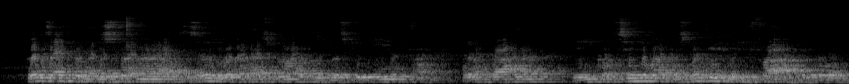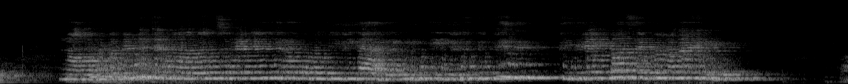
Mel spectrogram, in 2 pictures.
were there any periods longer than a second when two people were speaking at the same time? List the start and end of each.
9.1-10.4

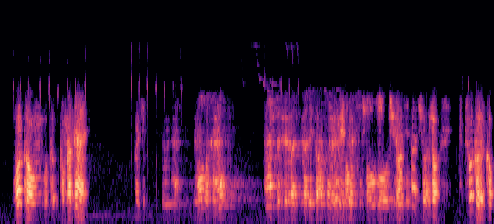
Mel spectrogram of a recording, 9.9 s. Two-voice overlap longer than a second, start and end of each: 6.7-8.2

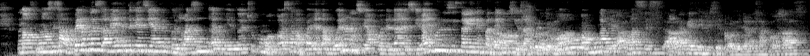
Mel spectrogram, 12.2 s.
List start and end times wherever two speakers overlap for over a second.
7.2-9.2

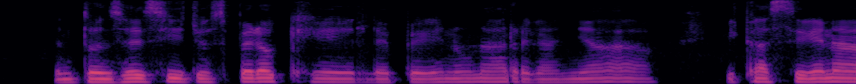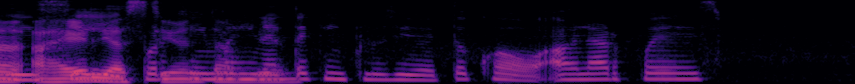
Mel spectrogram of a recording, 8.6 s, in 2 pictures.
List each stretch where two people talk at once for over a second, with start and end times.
4.2-5.8

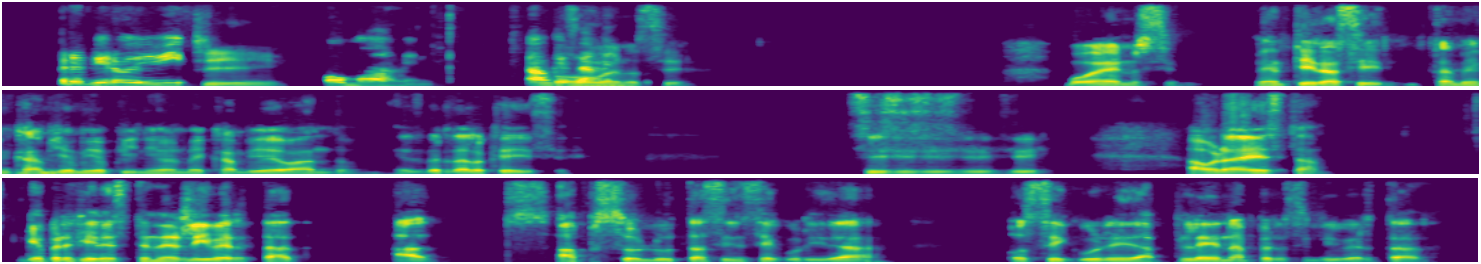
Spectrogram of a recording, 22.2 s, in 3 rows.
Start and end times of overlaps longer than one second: none

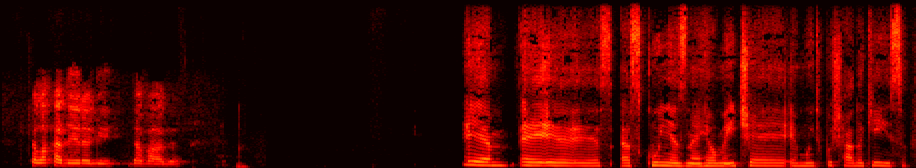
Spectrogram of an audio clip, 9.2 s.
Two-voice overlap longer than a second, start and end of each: none

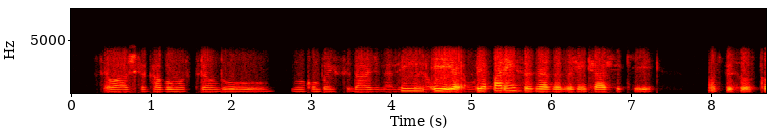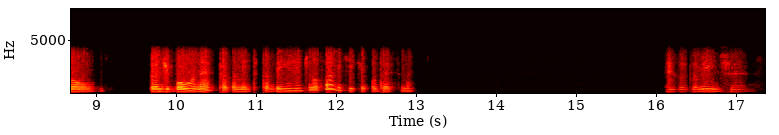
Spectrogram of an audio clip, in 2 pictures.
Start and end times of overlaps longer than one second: 3.9-5.7

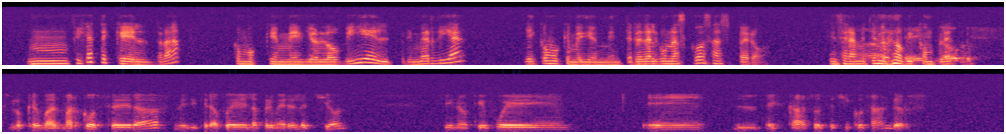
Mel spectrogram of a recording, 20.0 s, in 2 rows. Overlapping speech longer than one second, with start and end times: 8.4-9.7

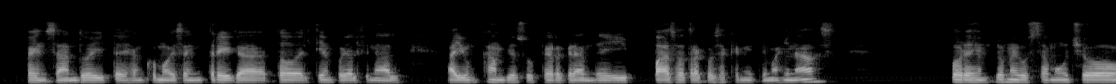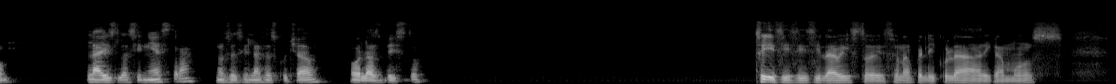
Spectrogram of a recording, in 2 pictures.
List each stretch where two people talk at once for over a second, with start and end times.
none

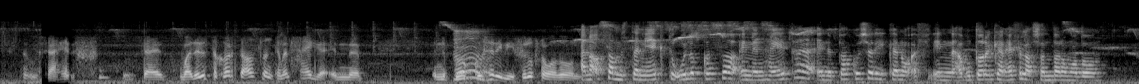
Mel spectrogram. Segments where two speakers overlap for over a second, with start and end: none

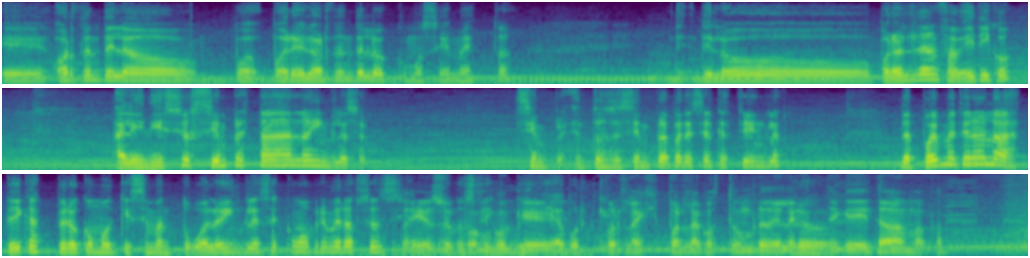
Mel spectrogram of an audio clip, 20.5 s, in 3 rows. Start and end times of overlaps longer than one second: 16.3-17.5

